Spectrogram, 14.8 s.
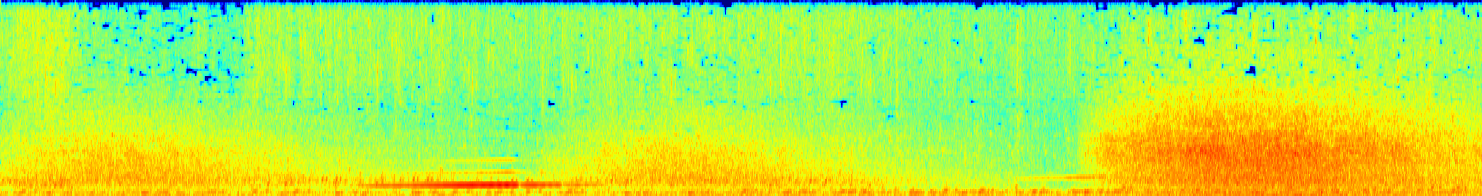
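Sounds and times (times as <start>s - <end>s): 
steady low rumble: 0.1s - 14.8s
whale calls in the deep sea: 2.6s - 8.5s, 9.9s - 12.0s.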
